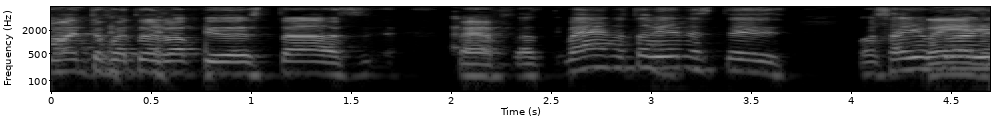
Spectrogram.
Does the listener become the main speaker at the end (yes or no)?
yes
